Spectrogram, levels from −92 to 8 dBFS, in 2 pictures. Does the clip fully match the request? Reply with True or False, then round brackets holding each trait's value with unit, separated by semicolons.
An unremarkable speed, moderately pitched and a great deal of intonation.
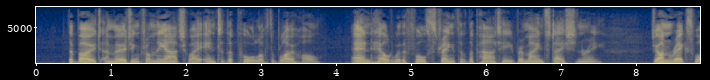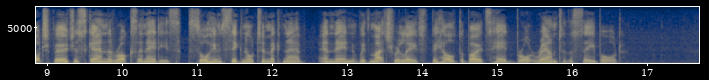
False (180 wpm; 155 Hz; 2.5 semitones)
